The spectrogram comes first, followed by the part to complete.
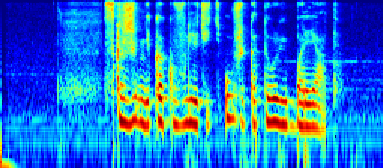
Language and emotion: Russian, angry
